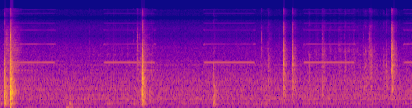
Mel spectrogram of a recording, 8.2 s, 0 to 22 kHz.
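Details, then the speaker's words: Riello DVD 2200 2U UPS with worn-out batteries: a thin, high electronic beeping alarm in long stretches with gaps, sounding for about two weeks, over knocks from handling, before battery replacement. "as you can hear that beeping has been driving it mad now for about two weeks"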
